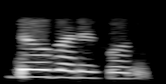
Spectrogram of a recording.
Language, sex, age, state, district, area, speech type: Goan Konkani, female, 18-30, Goa, Murmgao, rural, conversation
